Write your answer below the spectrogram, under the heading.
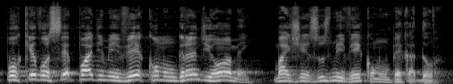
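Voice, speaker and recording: Brazilian male pastor, high-pitched, impassioned church sermon with big swings in volume. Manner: preaching with sweeping swings between loud, drawn-out cries and low asides.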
